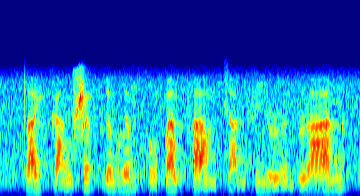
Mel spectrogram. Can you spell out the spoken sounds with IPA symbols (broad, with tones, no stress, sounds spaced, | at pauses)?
t̪ a˧˥ j k a˨˩˦ w ʂ əː˦˥ k̚ ɗ ə˧ w l ə˧˥ m h o˨˩˨ ɓ a˧˥ w t̪ʰ aː˨˩ m c a˨˩˨ n s i˧ ɹ ə˨˩˨ j ɹ a˧˥ n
